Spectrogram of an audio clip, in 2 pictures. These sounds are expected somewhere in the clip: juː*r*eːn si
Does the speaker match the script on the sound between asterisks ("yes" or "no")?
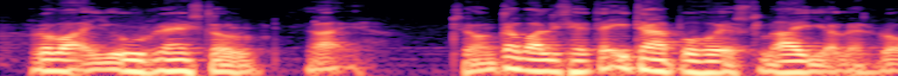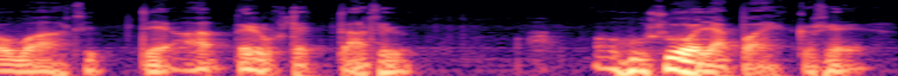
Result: yes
